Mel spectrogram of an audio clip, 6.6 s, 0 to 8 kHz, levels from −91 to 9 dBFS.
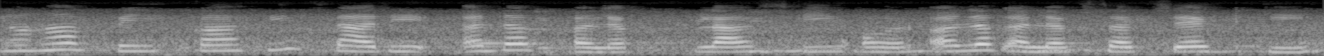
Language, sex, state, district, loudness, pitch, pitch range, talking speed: Hindi, female, Madhya Pradesh, Dhar, -16 LUFS, 270 Hz, 250-300 Hz, 120 wpm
